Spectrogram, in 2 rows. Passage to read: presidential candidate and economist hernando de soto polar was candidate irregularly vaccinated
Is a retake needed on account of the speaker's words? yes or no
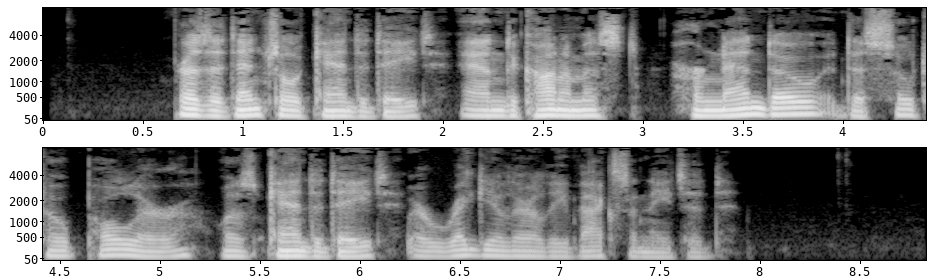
no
